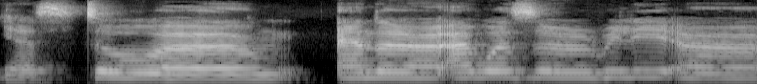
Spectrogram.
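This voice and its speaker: A woman with a French accent talks at a fairly high pitch. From France. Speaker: writer. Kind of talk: casual interview. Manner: halting with many fillers.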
